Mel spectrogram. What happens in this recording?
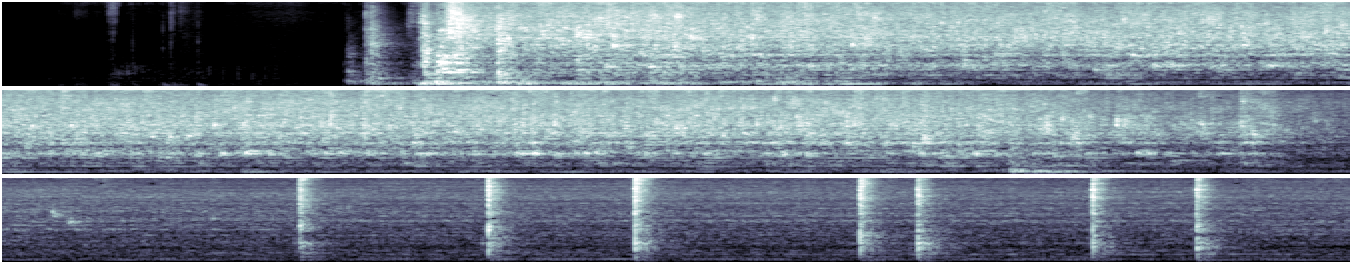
I flushed the toilet and then I flickered the light switch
